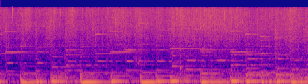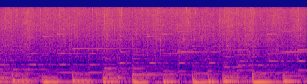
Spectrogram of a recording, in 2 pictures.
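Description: Bacon, garlic and broccoli stems sizzling in oil in a frying pan as they are stirred with a spatula, over background music with a rhythmic bass line.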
